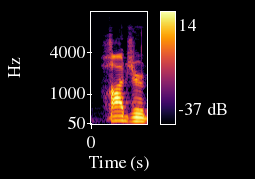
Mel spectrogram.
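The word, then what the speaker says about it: Roger: Enzo Gracie, cousin of Hickson Gracie and Hodger Gracie, and You train with they the all Gracies? have an R in their name and they all pronounce it like an H.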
